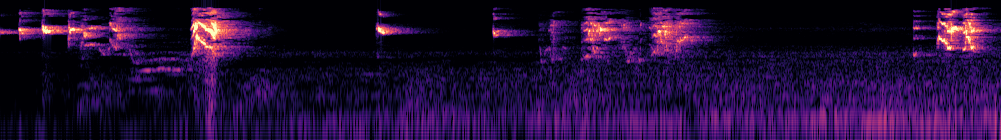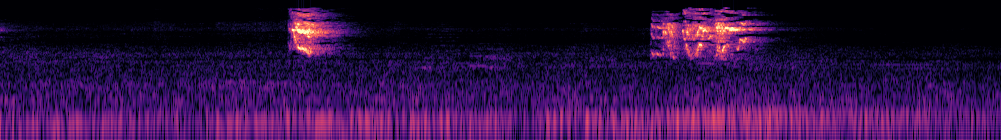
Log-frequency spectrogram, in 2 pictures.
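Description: Caged lovebirds calling back and forth with short, shrill, high-pitched chirps and squawks, coming in quick bursts every second or two, the loudest about a second in.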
